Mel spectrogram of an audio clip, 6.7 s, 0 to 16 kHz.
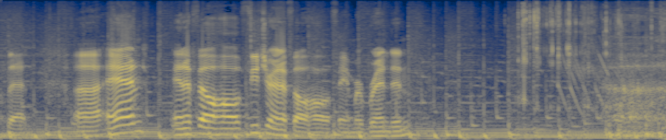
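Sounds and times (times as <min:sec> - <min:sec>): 
speech: 0:00.1 - 0:04.2
person eating chips into a microphone: 0:05.1 - 0:06.6.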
